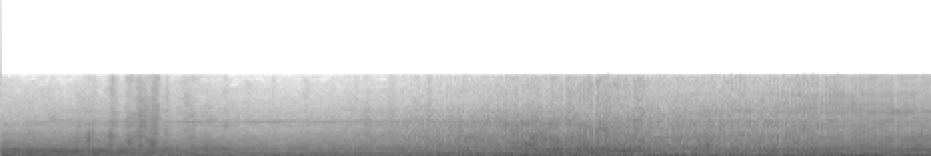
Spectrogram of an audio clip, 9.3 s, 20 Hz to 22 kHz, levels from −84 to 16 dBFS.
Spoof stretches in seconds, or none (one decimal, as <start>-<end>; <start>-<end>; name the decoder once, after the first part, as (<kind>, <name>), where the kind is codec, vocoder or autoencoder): 0.0-4.0 (vocoder, Vocos); 8.3-9.3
